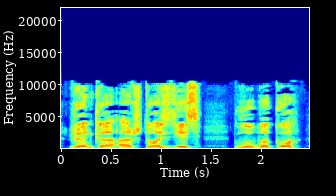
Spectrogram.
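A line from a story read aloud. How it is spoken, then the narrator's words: Loud question. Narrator (Russian): громко спросил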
